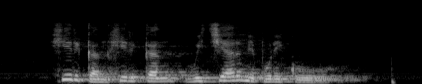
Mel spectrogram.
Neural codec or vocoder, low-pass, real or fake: none; 7.2 kHz; real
